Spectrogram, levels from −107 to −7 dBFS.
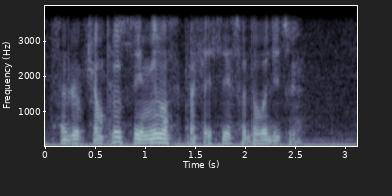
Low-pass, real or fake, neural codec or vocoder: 3.6 kHz; fake; codec, 44.1 kHz, 3.4 kbps, Pupu-Codec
